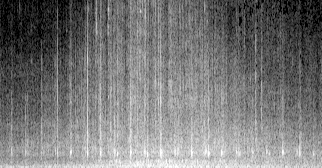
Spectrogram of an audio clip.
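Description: Horse hoofbeats in an even rhythm of about three a second, getting louder toward the middle and then fading as the horse passes close.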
